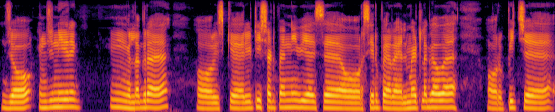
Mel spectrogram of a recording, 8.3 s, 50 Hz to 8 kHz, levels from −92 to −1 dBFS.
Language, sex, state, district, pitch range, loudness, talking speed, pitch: Hindi, male, Rajasthan, Bikaner, 160-180 Hz, -14 LUFS, 160 wpm, 170 Hz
